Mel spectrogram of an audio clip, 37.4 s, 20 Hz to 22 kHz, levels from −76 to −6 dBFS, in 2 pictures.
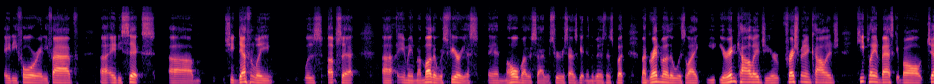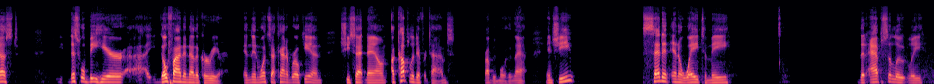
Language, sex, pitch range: English, male, 105-130 Hz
